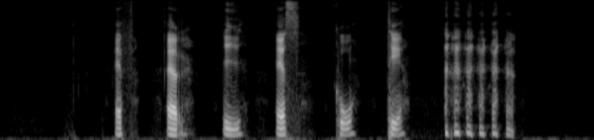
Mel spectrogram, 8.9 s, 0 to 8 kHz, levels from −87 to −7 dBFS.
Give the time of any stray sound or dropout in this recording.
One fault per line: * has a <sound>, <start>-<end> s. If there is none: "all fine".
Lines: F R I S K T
* has a laugh, 6.7-7.8 s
